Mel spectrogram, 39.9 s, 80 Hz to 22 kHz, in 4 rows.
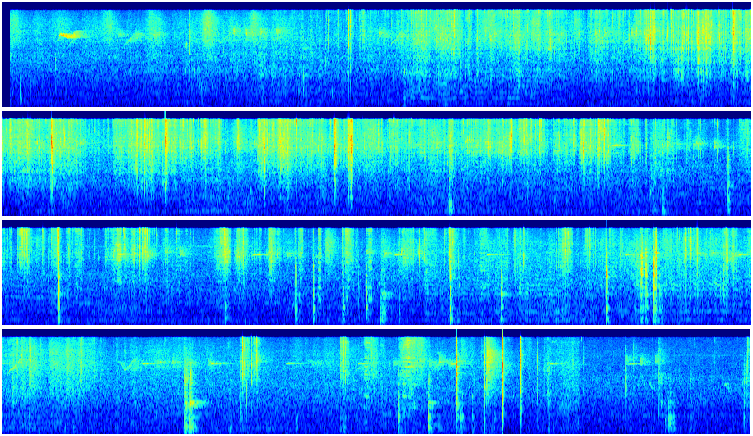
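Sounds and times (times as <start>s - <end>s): insects buzzing: 0.8s - 36.4s
shallot skins crackling: 3.4s - 31.2s.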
